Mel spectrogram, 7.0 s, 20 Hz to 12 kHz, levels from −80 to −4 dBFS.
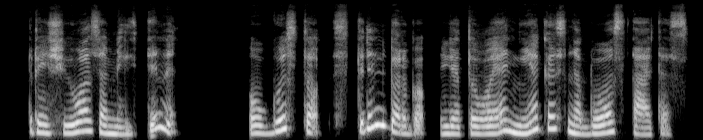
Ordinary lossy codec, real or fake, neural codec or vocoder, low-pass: MP3, 96 kbps; fake; codec, 44.1 kHz, 3.4 kbps, Pupu-Codec; 10.8 kHz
